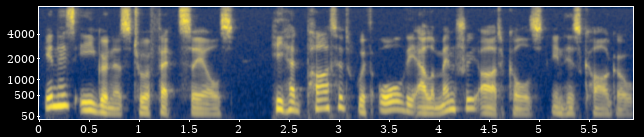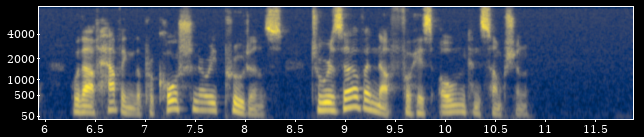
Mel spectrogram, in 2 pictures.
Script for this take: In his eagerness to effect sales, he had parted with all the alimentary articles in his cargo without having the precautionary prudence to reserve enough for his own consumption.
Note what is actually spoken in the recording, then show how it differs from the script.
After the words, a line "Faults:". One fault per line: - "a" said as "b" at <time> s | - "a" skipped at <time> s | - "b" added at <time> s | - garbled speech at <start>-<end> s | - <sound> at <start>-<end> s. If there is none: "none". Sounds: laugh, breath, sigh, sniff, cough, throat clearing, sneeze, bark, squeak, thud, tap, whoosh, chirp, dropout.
In his eagerness to effect sales, he had parted with all the alimentary articles in his cargo without having the precautionary prudence to reserve enough for his own consumption.
Faults:
none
